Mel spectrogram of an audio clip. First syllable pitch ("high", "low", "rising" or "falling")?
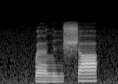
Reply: low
